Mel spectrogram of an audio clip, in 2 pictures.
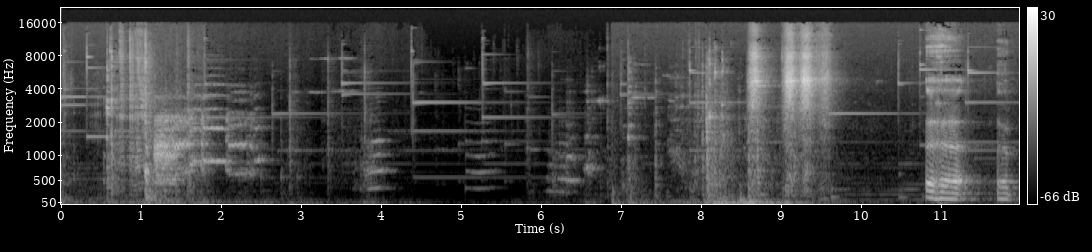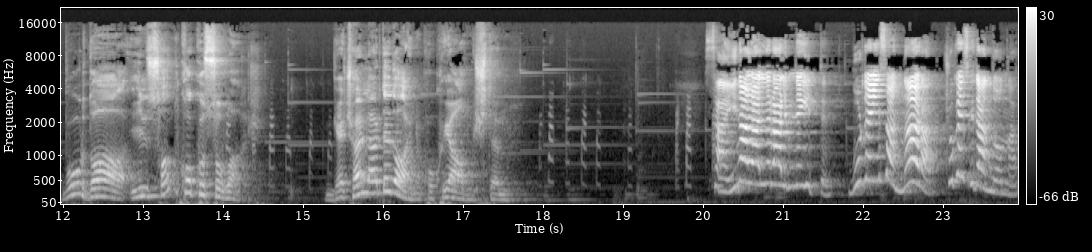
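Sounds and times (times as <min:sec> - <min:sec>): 
speech: 0:10.8 - 0:14.5, 0:15.4 - 0:17.7, 0:20.2 - 0:23.9
chicken clucking: 0:14.3 - 0:15.0.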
